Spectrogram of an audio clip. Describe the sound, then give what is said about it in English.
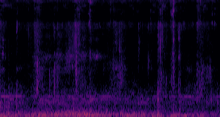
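Footsteps on a morning walk, a steady run of soft, regular steps over continuous background hiss, with no talking. “It's been a nice little morning walk.”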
